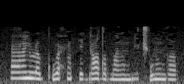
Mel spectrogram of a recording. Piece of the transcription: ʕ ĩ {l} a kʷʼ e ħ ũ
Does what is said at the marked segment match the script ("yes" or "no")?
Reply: no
